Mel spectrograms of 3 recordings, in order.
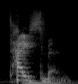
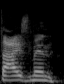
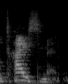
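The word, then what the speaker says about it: Theismann: okay with it it's actually supposed to be pronounced tyman so it was a lie the whole time it wasn't thean it's not Theisman the proper pronunciation is actually Joe tysman whatever you want to call him he's a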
